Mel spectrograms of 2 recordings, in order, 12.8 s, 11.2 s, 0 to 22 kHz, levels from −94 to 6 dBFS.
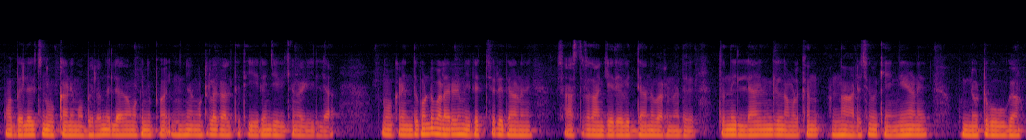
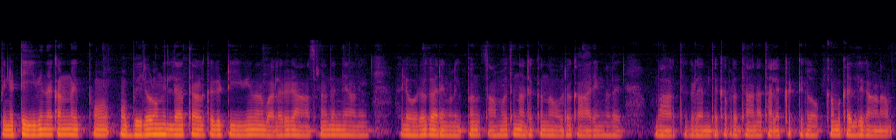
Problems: low volume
